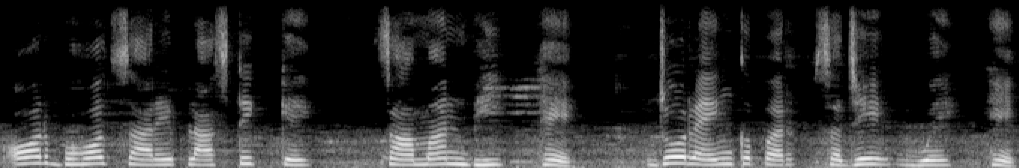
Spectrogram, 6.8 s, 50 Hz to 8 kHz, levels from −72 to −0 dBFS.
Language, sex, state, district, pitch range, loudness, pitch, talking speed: Hindi, female, Madhya Pradesh, Dhar, 230-270 Hz, -14 LUFS, 245 Hz, 125 wpm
